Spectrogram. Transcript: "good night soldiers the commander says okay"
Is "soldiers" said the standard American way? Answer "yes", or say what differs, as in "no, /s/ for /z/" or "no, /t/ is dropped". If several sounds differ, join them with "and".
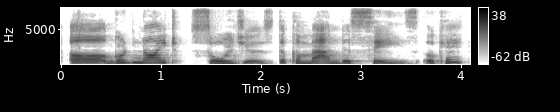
yes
